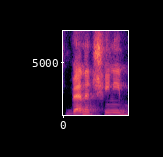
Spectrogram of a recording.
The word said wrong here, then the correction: fettuccine: No, not ven. Not ven. – Fettuccini. – Fettuccini bolognese. – Fettuccini. – Fettuccini bolognese. – No, fet. Fet.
